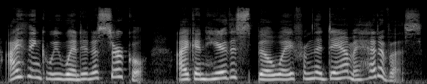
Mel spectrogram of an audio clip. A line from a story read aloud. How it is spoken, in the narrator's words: Sammy yelled from up ahead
